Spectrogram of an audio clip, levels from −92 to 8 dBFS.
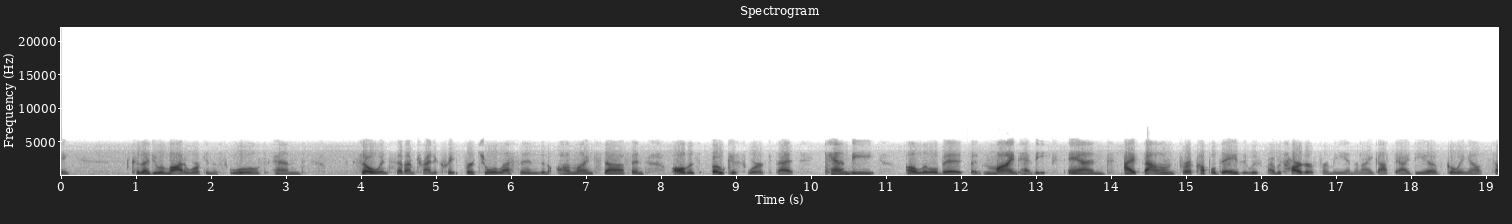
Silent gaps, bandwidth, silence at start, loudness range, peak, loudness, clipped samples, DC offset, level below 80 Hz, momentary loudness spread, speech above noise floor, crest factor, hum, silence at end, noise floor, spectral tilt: none; 5.4 kHz; 0 s; 3 LU; 0 dBFS; -20 LUFS; under 0.1%; under 0.1%; -64 dBFS; 13 LU; 26 dB; 20 dB; none; 0 s; -46 dBFS; -3 dB/octave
